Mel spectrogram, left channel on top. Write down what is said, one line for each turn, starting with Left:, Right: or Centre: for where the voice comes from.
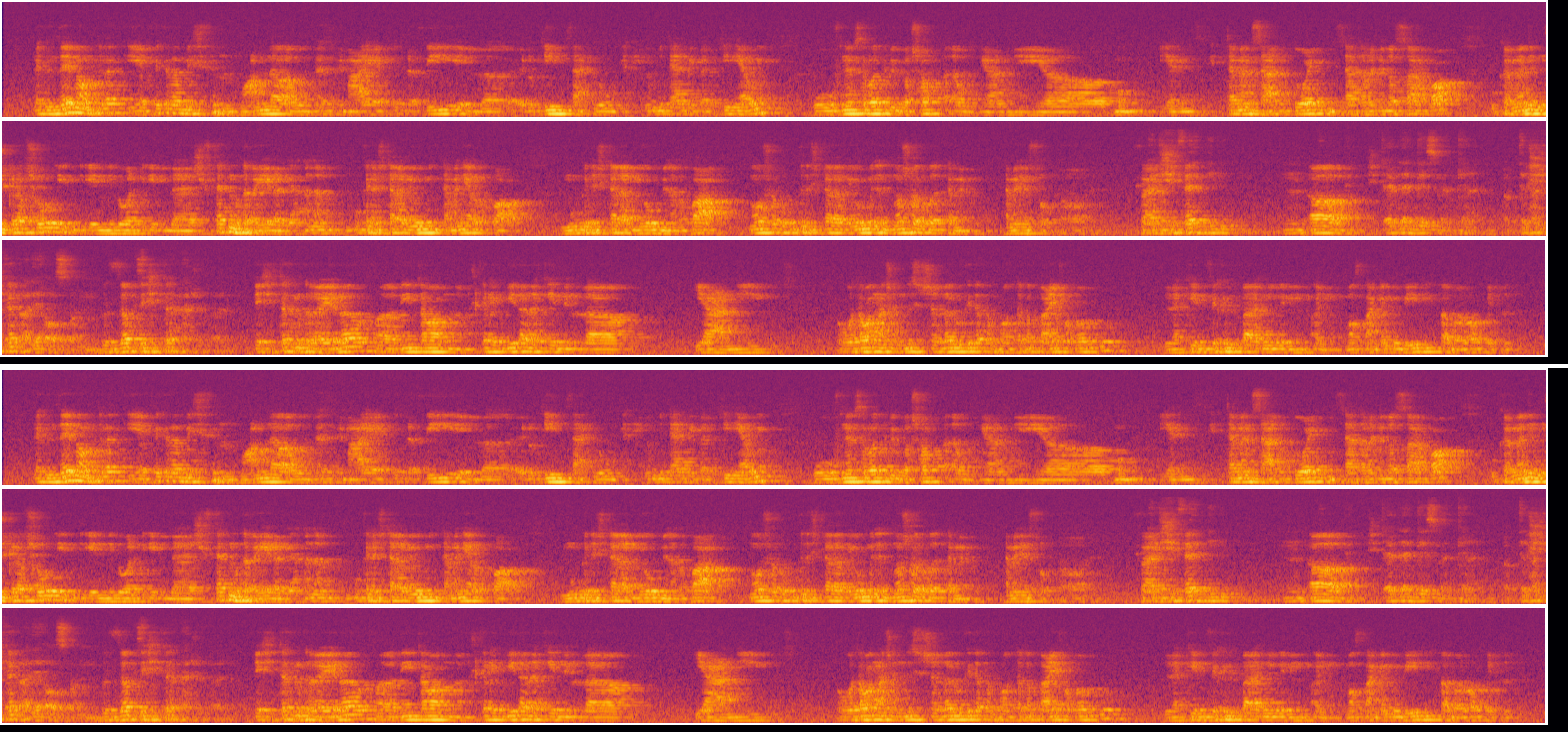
Centre: لكن زي ما قلت
Left: امم
Centre: لك هي الفكره مش في المعامله او الناس اللي معايا الفكره في ال- الروتين بتاع اليوم يعني اليوم بتاعي بيبقى روتيني قوي وفي نفس الوقت
Left: أمم.
Centre: بيبقى شاق قوي يعني آه، مم- يعني من الثمان ساعات بتوعي من الساعه 8 لغايه الساعه 4 وكمان المشكله في
Left: اه
Centre: شغلي ان ان الورد الشفتات متغيره يعني انا ممكن اشتغل يوم من 8 ل 4 وممكن اشتغل يوم من 4 ل 12 وممكن اشتغل يوم من 12 لغايه 8 8 الصبح
Left: اه
Centre: فالشفتات
Left: حكاية الشفتات دي بت... مم.
Centre: اه
Left: بتتعب لك جسمك يعني ما بتلحقش
Centre: الشفتات
Left: تاخد عليها اصلا
Centre: بالظبط
Left: جسمك
Centre: الشفتات
Left: ما بيلحقش ياخد عليها
Centre: الشيفتات
Left: مم.
Centre: متغيرة فدي طبعا مشكلة كبيرة لكن ال يعني هو طبعا عشان لسه شغال وكده فالمرتبات ضعيفة برضه لكن فكرة
Left: مم.
Centre: بقى إن الم- المصنع جنب بيتي فبروح بال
